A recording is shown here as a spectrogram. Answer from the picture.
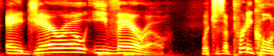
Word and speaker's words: Evero: it's my job, but I've always heard it pronounced Evero. But I would trust the Panthers website over me. Evero is kind of how they have it laid out on their pronunciation guide.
